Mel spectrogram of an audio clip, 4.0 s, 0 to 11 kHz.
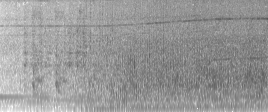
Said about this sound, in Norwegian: Klokka 20.07 tar Widerøes rute 7.10 omsider av fra Namsos lufthavn og set kursen nordover. Mer enn 2 timer etter ruteplanen flyet på vengene att.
